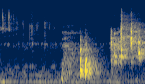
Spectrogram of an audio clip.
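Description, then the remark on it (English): Two dice, rolled for a perception skill check, clatter across a hard surface in two quick bursts of sharp, bright clicks and rattles, fairly loud, with no voices over them; the roll gives a six. “I'll just make it like base, brains. Just two dice.”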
